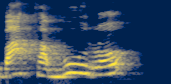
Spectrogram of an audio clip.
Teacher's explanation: no se hace mucho esa distinción entre el sonido de la B de burro y el sonido de la V de la palabra vaca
